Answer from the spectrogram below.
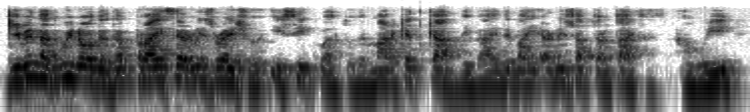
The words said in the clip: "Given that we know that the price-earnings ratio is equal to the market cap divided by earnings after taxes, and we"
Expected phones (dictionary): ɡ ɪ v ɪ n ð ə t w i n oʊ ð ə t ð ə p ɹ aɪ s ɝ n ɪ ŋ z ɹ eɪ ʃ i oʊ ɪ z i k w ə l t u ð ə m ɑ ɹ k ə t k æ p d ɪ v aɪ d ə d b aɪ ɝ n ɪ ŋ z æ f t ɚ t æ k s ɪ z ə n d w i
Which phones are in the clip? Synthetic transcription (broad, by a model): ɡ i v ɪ n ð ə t w i n oʊ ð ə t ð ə p ɹ aɪ s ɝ n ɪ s ɹ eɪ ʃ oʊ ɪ s i k w ə l t u ð ə m ɑ ɹ k ə t k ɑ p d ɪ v aɪ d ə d b aɪ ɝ n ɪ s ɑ p t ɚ t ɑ k s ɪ s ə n w i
